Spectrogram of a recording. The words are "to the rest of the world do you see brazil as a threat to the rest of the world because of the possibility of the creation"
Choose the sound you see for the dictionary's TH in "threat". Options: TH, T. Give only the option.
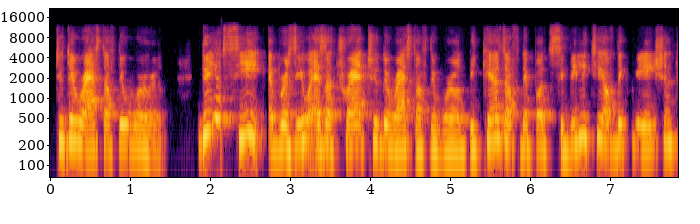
T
